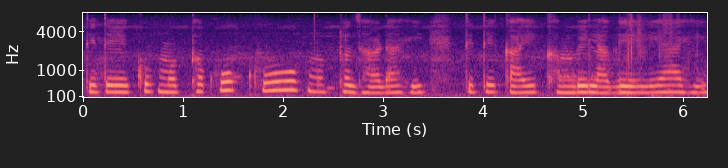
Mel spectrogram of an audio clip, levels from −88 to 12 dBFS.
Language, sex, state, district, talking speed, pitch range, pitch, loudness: Marathi, female, Maharashtra, Washim, 125 wpm, 225-250 Hz, 235 Hz, -15 LUFS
